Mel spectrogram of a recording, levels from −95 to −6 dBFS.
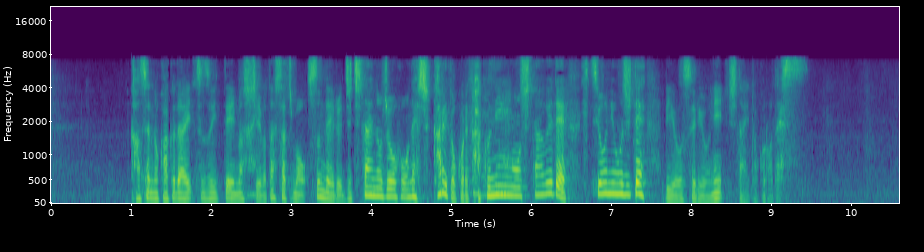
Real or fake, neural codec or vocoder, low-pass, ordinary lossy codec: real; none; 7.2 kHz; AAC, 32 kbps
